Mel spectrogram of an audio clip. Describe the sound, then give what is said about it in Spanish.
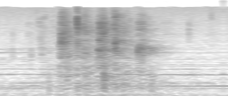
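A dog shakes itself off, its collar tags rattling in a quick burst of light metallic jingling that peaks mid-clip and fades, heard fairly softly. “Ese fue mi perro sacudiendo.”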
